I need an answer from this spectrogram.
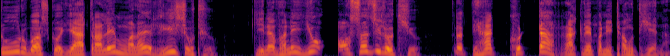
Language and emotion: Nepali, angry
